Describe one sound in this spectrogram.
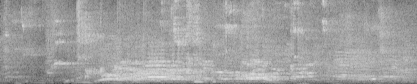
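A crowd in an echoing gym cheers and shouts.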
